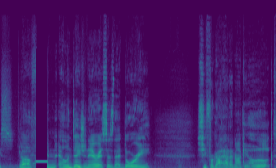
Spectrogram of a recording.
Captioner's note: beep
